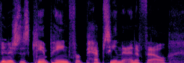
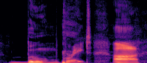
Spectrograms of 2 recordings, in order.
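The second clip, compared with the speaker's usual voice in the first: normal talking voice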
